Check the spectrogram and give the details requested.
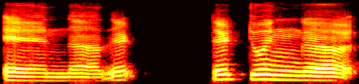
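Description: A man's voice: fairly high pitch, fairly even intonation, slow, fairly bright tone, clear, resonant tone. A young man co-hosting a casual sports podcast, easygoing and hesitant, with lots of fillers. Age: young adult. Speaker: podcast co-host. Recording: dull lo-fi audio.

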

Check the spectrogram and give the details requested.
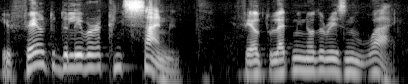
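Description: Husky, sorrowful, courtly merchant. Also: male voice, fairly high pitch, sing-song, fast, darkish tone. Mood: mournful, formal. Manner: stilted, courteous, pompous wording. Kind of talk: old-time radio crime drama acting.

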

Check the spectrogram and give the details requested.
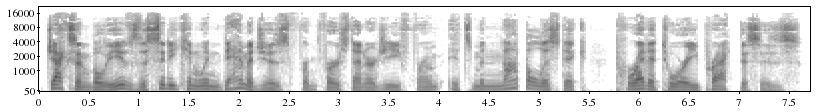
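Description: A man's voice: mid-range voice, expressive, unhurried, few pauses, darkish tone, dry recording, clean studio sound. A man with an American accent reading a scripted news briefing as its host and editor.

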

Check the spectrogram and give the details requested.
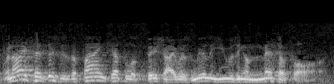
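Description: A man's voice: mid-range voice, very animated, rapid-fire, a faint crowd, a little hiss or hum, natural voice. A man acting a dignified, wordy town mayor in an old-time radio comedy, formal and precise yet easily flustered. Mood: exasperated. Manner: formal, precise, pompous, prone to sputtering. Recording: tinny, echoey old radio with audience.

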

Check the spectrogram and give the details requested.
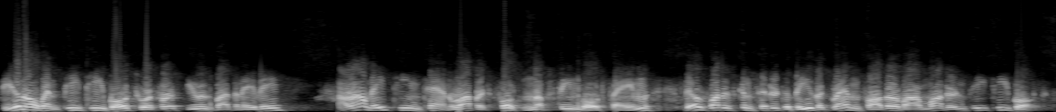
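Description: A man's voice: medium pitch, animated, moderate pace, breathy edge. A man reading scripted public service announcements in a 1940s radio style. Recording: muffled old radio recording.

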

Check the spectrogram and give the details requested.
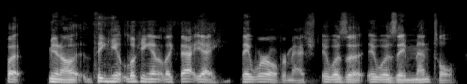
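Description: Low-voiced man chatting in dry sound. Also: fairly even intonation, quick pace, dry recording. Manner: rambling, repeats phrases. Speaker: podcast guest. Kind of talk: casual fan discussion.

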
